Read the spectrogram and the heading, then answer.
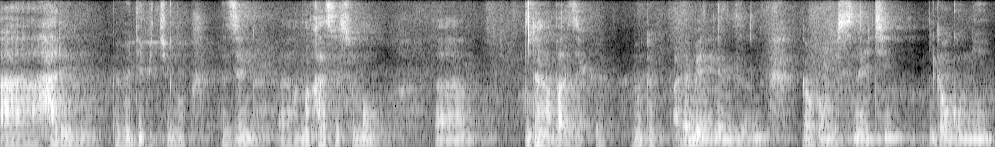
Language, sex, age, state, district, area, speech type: Bodo, male, 18-30, Assam, Baksa, urban, spontaneous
